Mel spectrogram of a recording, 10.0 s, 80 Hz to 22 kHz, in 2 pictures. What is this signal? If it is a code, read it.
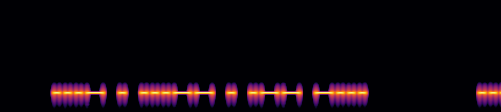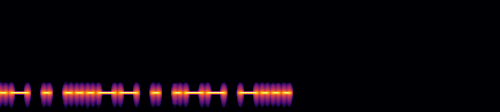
Morse code, heard as a keyed tone, about 22 wpm, 700 Hz. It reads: VE3EWB VE3EWB
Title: DXCC-100 Call Signs - 6 Characters - Repeated 2x - 22wpm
